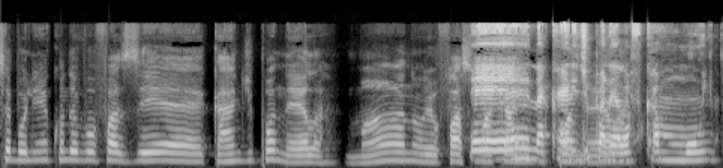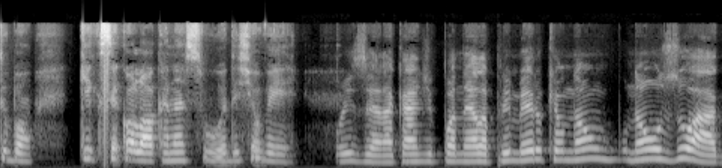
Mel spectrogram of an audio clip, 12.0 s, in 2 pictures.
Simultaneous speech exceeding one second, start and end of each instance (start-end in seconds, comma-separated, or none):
3.9-5.3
